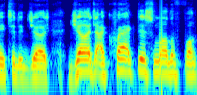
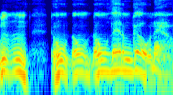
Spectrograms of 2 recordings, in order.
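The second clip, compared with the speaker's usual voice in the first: put-on, done-up men's voice; 4 dB quieter than usual. Imitating the men who would come up and speak: imitating those men's voices. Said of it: "I know how to do them voices".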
